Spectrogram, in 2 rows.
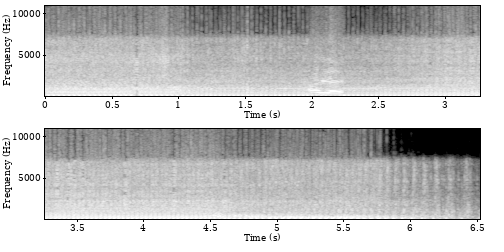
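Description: The small engine chugs at a steady, fairly even beat, about 220 a minute, and holds speed with no surging; it runs normally.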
